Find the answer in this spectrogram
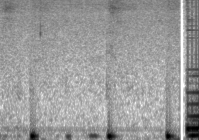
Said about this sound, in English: You curled into his side as he turned on the TV, and any fear you had disappeared as you listened to his heartbeat.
